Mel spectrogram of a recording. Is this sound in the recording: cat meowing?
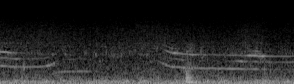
yes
